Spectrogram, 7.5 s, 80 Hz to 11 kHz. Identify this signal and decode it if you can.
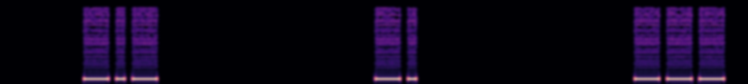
Morse code, heard as a keyed tone, about 15 wpm, spaced as for 4 wpm, 800 Hz. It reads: KNO
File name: Special INGs / Special INGs-mp3s / Slow ing @13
